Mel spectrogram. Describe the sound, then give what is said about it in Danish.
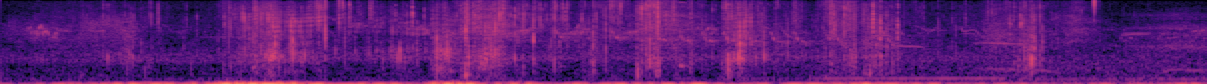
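Footsteps walking at a steady, unhurried pace down along the Gudenå river on a sunny day, a series of soft crunching steps over rough ground with a low rumble underneath and no one speaking. “Skal vi starte med at gå lidt ned langs åen?”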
